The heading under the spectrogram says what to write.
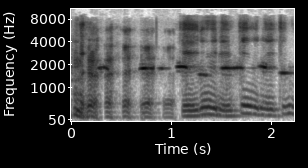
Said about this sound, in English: and you'll be so surprised that when you finish and you know you're doing the horrible thing of rolling up cables and packing away, the amount of people you hear whistling it.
